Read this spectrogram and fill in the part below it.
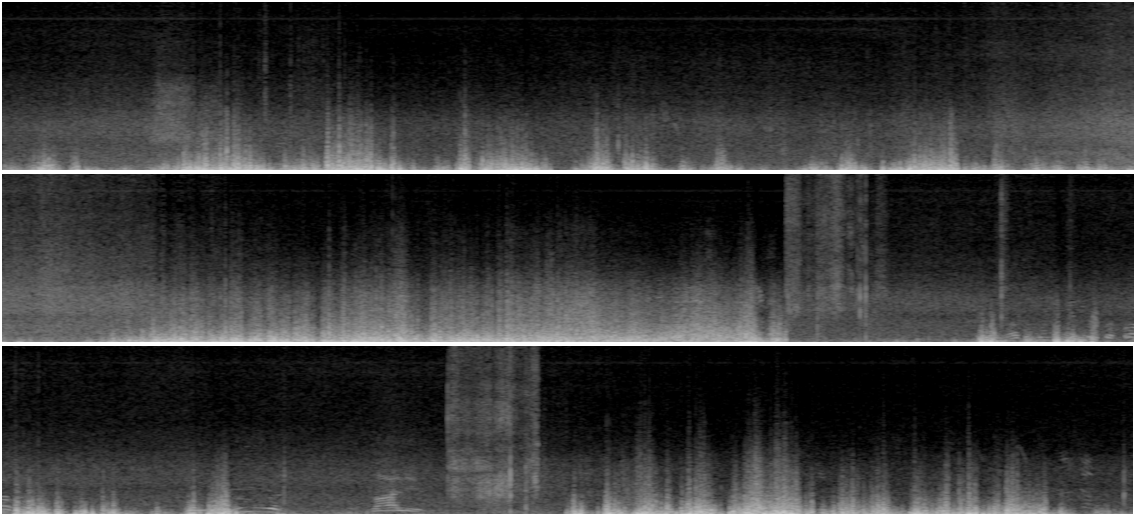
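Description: Strong wind on Polyud mountain in Perm Krai buffets the microphone in heavy roaring gusts, rising and falling, with brief calmer gaps and a person speaking between blasts.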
